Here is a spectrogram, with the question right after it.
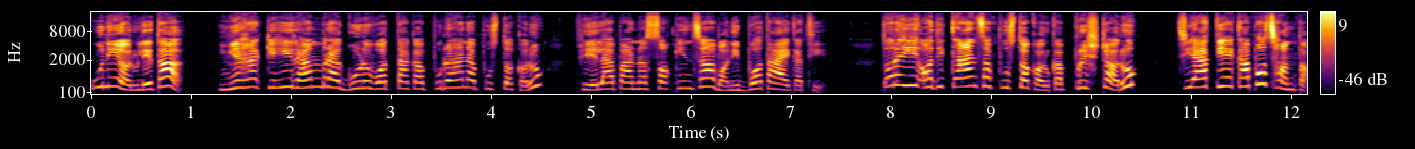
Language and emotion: Nepali, angry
